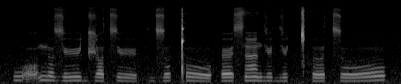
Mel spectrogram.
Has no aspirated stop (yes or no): no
